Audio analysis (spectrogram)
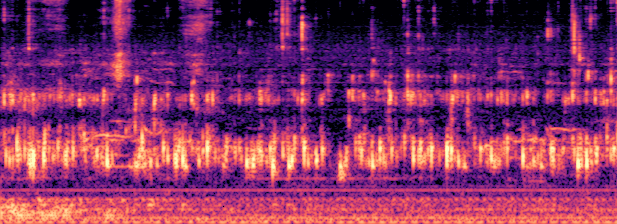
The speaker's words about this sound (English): That's taking a little longer than it normally would to fill the cup because I choose strong brew, which means that it pours grounds in the pot a little bit more slowly.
